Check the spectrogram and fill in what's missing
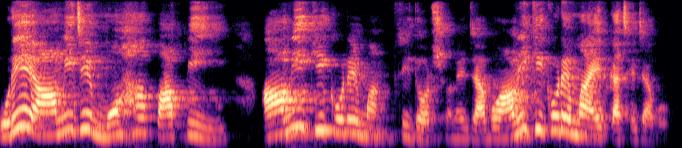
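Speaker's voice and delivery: plain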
